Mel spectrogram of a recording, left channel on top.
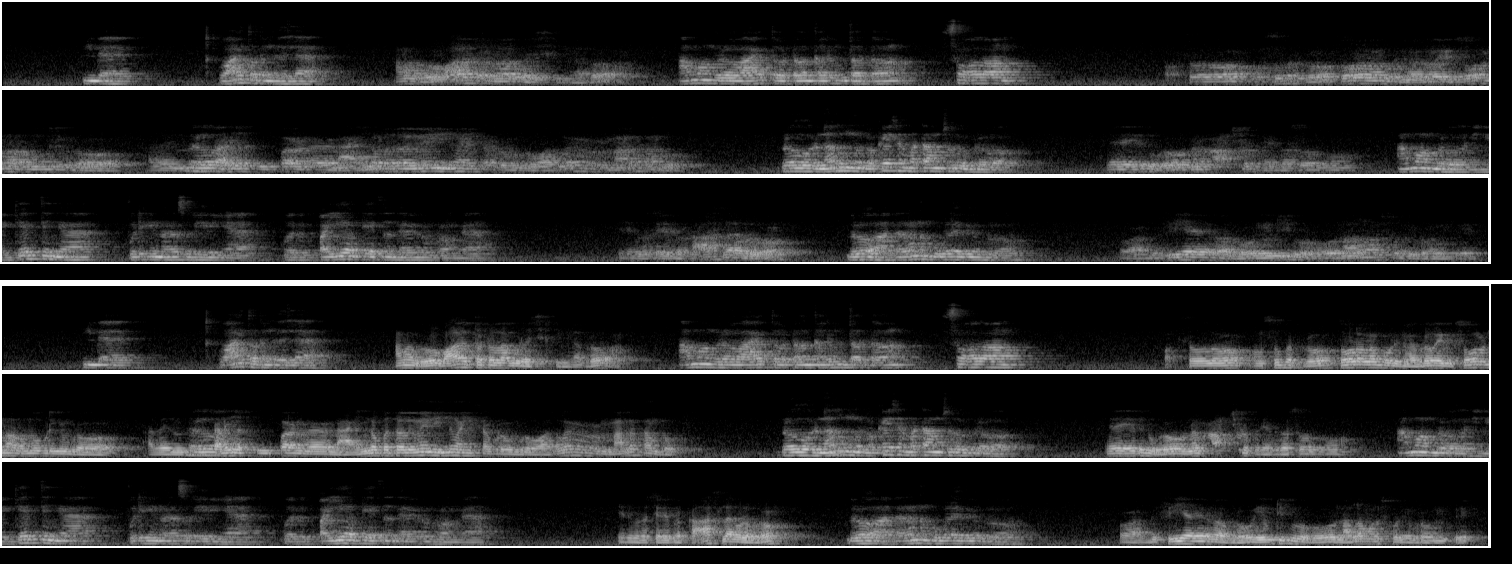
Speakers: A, in the centre; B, on the right.
A: இந்த வாழ தோட்டங்குதுல்ல
B: ஆமா ஃப்ரோ வாழ தோட்டல்லா கூட வச்சுருக்கீங்களா ஃப்ரோ
A: ஆமா ஃப்ரோ வாழ தோட்டோ கரும்பு தோட்டோ சோளொ <unintelligible>
B: சோளோ அவன் சூப்பர் ஃப்ரோ சோளோல்லா போடுவீங்களா ஃப்ரோ எனக்கு சோளன்னா ரொம்ப புடிக்கும் ஃப்ரோ அது இந்த
A: ப்ரோ
B: கடையில கூ பாருங்க நா எங்க பாத்தாலுமே நின்னு வாங்கி சாப்புடுவே ஃப்ரோ அதெல்லா நல்லது தா ஃப்ரோ
A: ப்ரோ ஒரு நாள் உங்க லொகேஷன் மட்டும் அமிச்சுடுங் ப்ரோ
B: ஏ எதுக்கு ப்ரோ என்ன ப்ரோ ஆமிச்சுடறா ப்ரோ சோறும்
A: ஆமா ப்ரோ நீங்க கேட்டீங்க புடிக்கும்ன்னு வேற சொல்லிகிறீங்க ஒரு பையே அப்டியே ஏத்துவந்து ஏறக்குற ப்ரோ அங்க
B: சரி ப்ரோ சரி ப்ரோ காசுல எவ்ளோ ப்ரோ
A: ப்ரோ அதெல்லாம் நம்மக்குள்ள எதுக்கு ப்ரோ
B: ஓ அப்படி ஃப்ரீயாவேவா ப்ரோ எப்படி ப்ரோ நல்லா மனசு போல ப்ரோ உனக்கு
